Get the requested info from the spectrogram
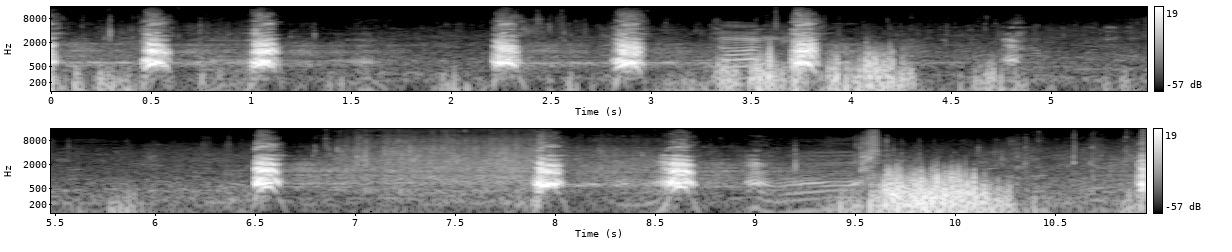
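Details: Australian Terrier Lesnoy´s James T. Kirk meeting his first fountain, barking in short sharp bursts roughly every half second to second, with a rustling splash near the end and quieter sounds between barks.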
